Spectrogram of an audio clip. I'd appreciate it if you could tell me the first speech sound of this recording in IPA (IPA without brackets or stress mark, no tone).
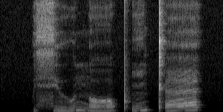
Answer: sʲ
